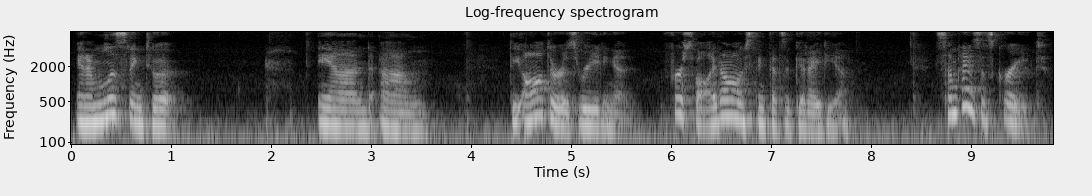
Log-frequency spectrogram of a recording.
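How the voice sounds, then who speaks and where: Gravelly-voiced woman co-hosting a chatty podcast. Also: medium pitch, animated, moderate pace, pauses often, darkish tone, slight background noise. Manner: chatty, wry, trails off with fillers. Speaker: podcast co-host. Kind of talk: casual chat.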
